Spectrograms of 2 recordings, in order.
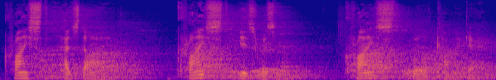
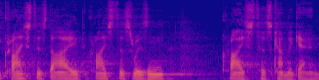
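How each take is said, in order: First: Slow, steady statement of faith; liturgical response. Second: Liturgy. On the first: Real, not acted. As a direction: lead the congregation in saying it together. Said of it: "Let us say it together as a statement". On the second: Shown as a demonstration. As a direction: read it softly as the priest's prompt. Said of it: "Let us say it together".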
